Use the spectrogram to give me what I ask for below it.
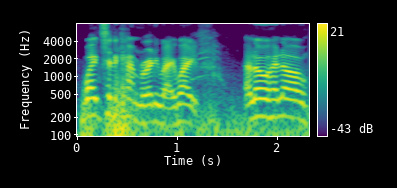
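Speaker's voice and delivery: loud, high, cheery call; loud greeting across the street. Real, not acted. Calling to kids to wave.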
